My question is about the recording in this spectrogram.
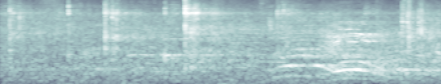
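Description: A few sharp clicks of a table tennis ball off the rubber bats and the table in the first second as a rally ends, then a loud shout about a second and a half in.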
